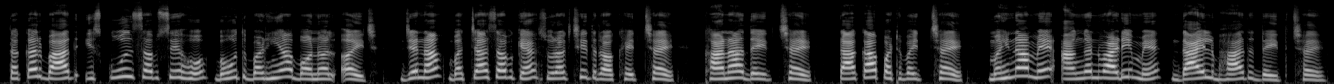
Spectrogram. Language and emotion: Maithili, neutral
